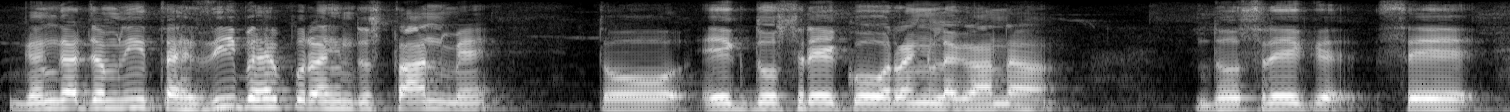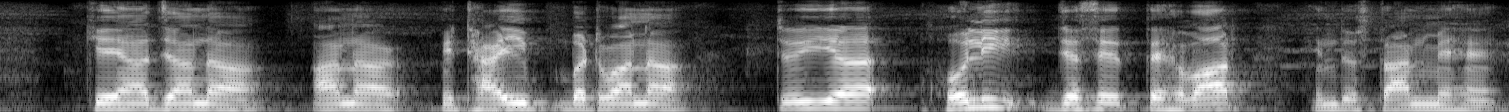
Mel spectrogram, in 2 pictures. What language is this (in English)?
Urdu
